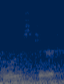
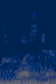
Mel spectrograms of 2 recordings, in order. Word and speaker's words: Wooster: Welcome to season 3, episode 5 of Suburban Bourbon, and kind of a cool trip down here to Wooster, Ohio to see Minglewood Distillery. – That's right. And it's not Wooster. Wooster.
